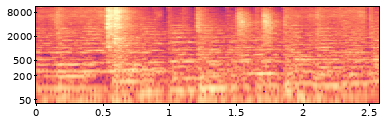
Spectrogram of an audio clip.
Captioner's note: metal thuds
